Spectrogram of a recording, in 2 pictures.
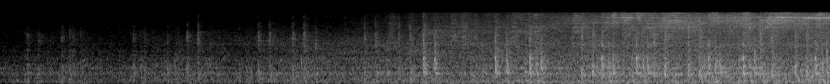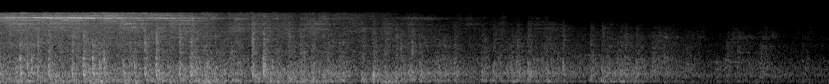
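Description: Anpanman-liveried JR Shikoku express train passing, its wheels clicking rhythmically over the rail joints. It grows louder, peaks about halfway through with a high hiss, then fades away.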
